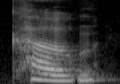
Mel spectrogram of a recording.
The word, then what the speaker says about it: comb: Comb your hair. Comb. So it has a silent B.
